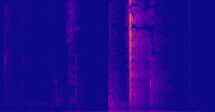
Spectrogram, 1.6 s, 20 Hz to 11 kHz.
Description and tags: Door lever latch close. Recorded on a Zoom H4N using the internal mics.
door, close, lever, latch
